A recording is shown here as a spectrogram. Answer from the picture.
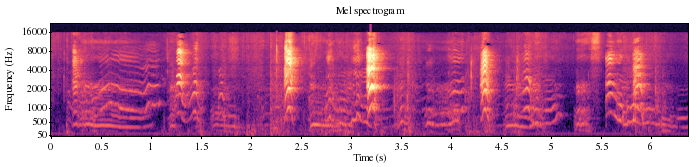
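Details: Chihuahua puppies playing indoors in a laundry room: a run of squeaky, whining yips and short growly barks, many with wavering or rising pitch, in bursts about a second apart with brief louder sharp yelps.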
